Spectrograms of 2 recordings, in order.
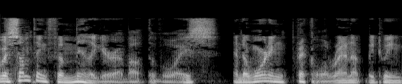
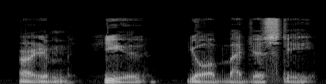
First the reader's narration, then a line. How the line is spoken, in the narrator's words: he said in a deep, resonant voice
